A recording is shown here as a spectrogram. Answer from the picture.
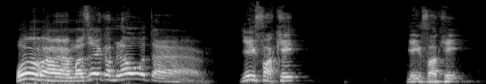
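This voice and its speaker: A man puts on a drawling character voice, high in pitch with very wide swings. His pace is moderate. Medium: read story. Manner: drawling, hesitant, repetitive.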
